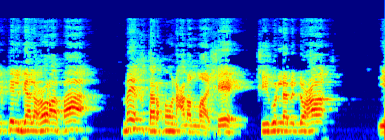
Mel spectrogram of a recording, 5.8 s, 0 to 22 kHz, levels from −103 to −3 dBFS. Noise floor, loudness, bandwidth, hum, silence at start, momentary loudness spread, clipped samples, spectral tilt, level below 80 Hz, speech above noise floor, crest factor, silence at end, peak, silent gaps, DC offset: -75 dBFS; -18 LUFS; 13.5 kHz; none; 0 s; 9 LU; under 0.1%; -5.5 dB/octave; -70 dBFS; 57 dB; 16 dB; 0 s; -4 dBFS; none; under 0.1%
